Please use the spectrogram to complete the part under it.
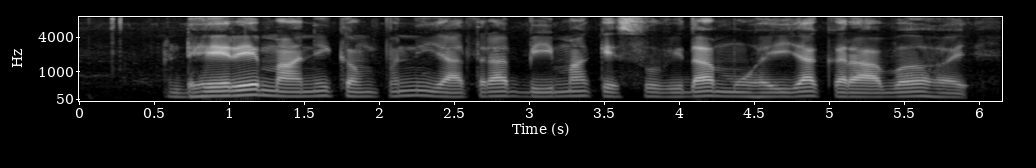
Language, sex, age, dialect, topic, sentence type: Magahi, male, 31-35, Southern, banking, statement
